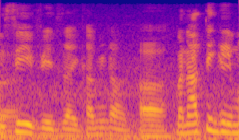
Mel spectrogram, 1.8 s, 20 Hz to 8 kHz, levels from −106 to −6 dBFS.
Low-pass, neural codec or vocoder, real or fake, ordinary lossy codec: 7.2 kHz; none; real; none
